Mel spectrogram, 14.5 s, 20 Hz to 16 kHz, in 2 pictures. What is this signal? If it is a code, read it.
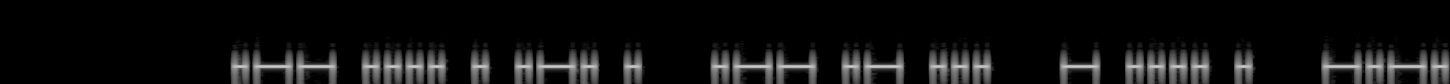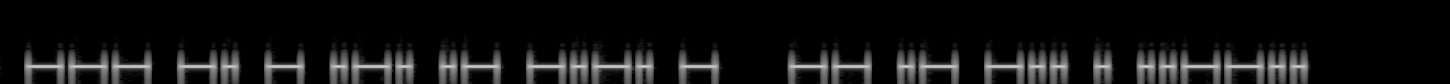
Morse code, heard as a keyed tone, about 22 wpm, 700 Hz. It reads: WHERE WAS THE CONTRACT MADE?
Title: Sentences from Top 1400 Words 22wpm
